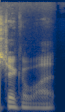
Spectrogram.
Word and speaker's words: Gigawatt: Is it Gigawatt or Jigawatt? I'm going to ask that right away. Back to the Future canon is Gigawatt.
